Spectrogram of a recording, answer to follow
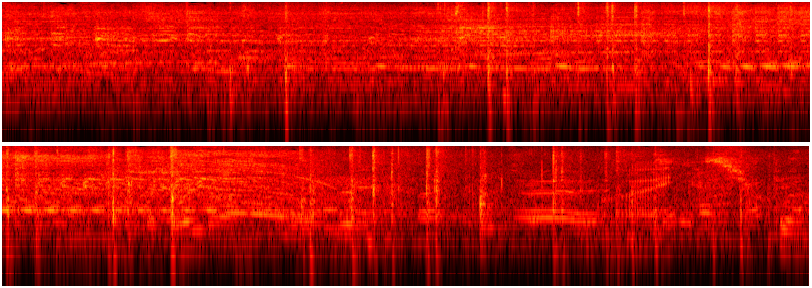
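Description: Indistinct voices of spectators over background music, with scattered knocks.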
